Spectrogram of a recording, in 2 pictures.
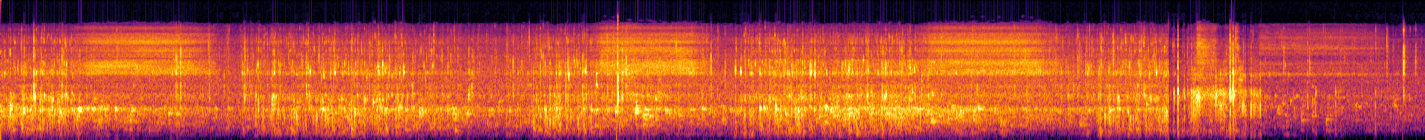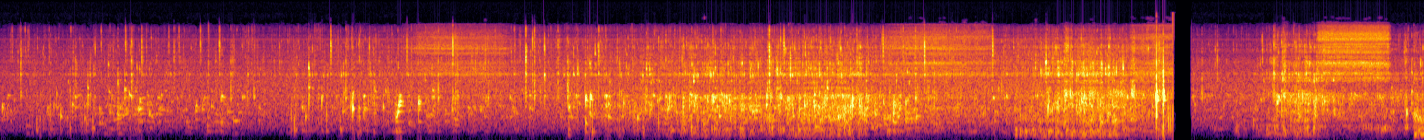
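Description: Water swishing and gurgling around a camera held underwater, coming in irregular surges with short hissy flares. The sound cuts out for an instant near the end.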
